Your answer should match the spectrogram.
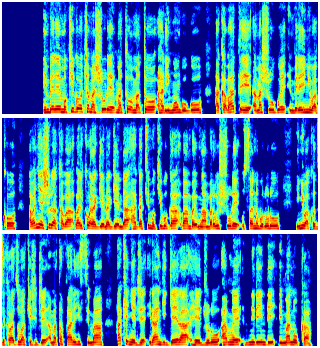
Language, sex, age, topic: Rundi, male, 36-49, education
